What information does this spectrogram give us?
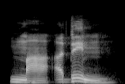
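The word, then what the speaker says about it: מאדים: Ramadan, which means the ram Adam, or Mars Adam, which means in Hebrew, Adam, or rather Mars, is pronounced Ma'adim.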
